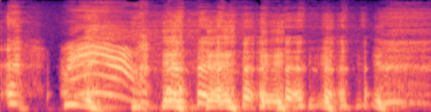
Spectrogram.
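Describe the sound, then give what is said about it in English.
A person imitates a cat, giving a quick run of loud meows with rising and falling pitch and hardly a pause between them. “Somebody get that cat out of here.”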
